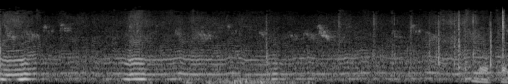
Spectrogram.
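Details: Honey bee colony humming during old-style nucleus formation from an earlier foraging swarm, 15 May 2018; a droning buzz with clear stacked tones that swell and fade, with faint handling sounds.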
